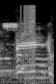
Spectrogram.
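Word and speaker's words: scent: क्या है सी है जब आपका एस पहले आया है और सी बाद में है तो अब इसी को क्या करते हैं साइलेंट कर दें और इसे नहीं करते तो हम क्या पढ़ेंगे इसके अंदर विज्ञान यहां पर देखिए आपको पता है परफ्यूम होता है यहां पे साइलेंट है ठीक है जिसको हिंदी बोलते हैं और इसको हम प्रनंसीएशन नहीं करते हैं तो ये हम क्या इसे रीड करेंगे इसको सेंट बोलेंगे ठीक है घर में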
